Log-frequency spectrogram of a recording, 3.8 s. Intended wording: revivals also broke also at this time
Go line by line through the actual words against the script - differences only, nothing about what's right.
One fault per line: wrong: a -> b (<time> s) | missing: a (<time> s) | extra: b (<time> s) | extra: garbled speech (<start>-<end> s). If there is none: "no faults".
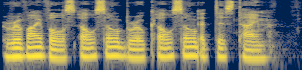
no faults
